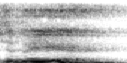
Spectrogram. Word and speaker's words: Deber: It is Deber. It is spelled D-E-B-E-R.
